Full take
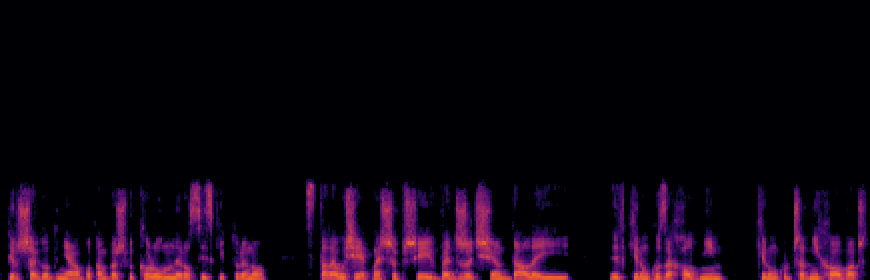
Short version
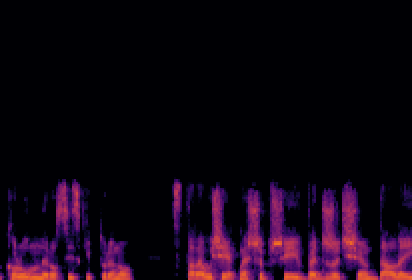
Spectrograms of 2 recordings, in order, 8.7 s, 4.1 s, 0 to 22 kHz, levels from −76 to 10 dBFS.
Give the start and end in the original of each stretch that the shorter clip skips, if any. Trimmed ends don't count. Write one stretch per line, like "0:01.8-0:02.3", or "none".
none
